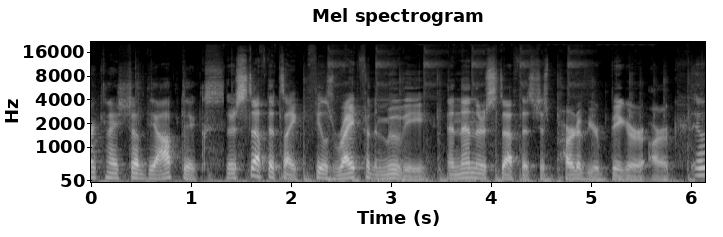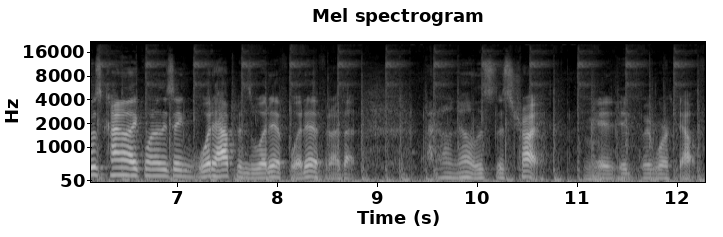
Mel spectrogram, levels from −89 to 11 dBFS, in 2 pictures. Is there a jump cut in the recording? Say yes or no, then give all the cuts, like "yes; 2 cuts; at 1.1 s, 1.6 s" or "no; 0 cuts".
yes; 2 cuts; at 1.2 s, 5.9 s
